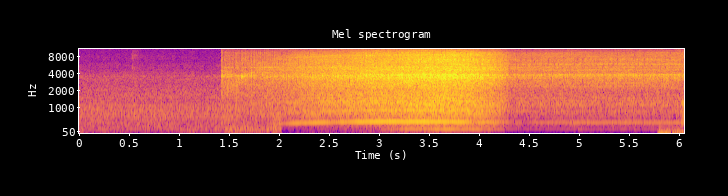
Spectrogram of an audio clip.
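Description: Faint outdoor hiss, then from about a second and a half in a handheld electric power tool working metal. Its motor whines up in pitch, the cutting noise is loudest three to four seconds in, then it drops back just after four seconds in to the motor running on steadily.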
